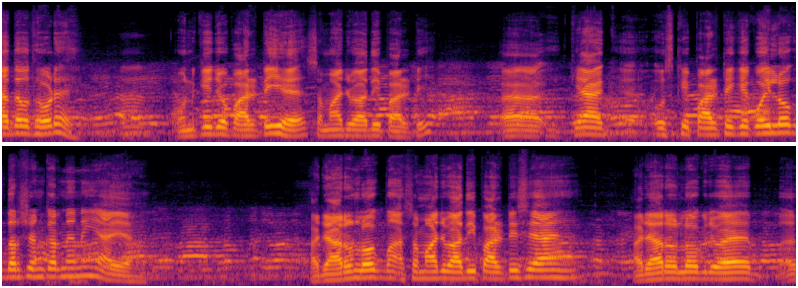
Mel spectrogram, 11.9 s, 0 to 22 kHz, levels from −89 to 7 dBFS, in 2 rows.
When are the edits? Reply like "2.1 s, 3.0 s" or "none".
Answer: none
